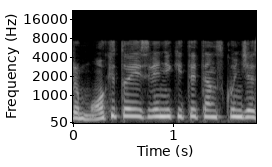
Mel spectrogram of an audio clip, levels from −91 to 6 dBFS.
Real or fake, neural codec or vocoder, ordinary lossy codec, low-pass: real; none; AAC, 48 kbps; 7.2 kHz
